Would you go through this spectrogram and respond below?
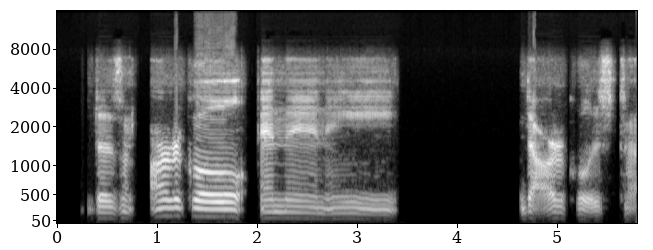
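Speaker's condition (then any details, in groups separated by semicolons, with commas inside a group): Facial paralysis after surgery; tongue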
